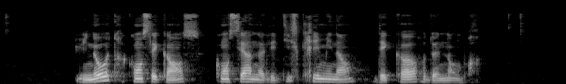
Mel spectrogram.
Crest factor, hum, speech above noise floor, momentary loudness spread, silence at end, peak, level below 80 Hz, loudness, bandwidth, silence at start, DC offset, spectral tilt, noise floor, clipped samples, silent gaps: 20 dB; none; 45 dB; 11 LU; 0.9 s; -4 dBFS; -62 dBFS; -23 LUFS; 12 kHz; 0.75 s; under 0.1%; -4 dB/octave; -68 dBFS; under 0.1%; none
